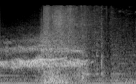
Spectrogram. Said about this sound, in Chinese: 而从后追上来的车子啊，撞上了无人驾驶的机车之后啊。开始失去了控制，左右剧烈的晃动，在一阵剧烈的轮胎摩擦声之中，那一辆车子驶出了左边的路面，直插入小树林中。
